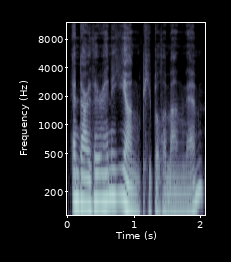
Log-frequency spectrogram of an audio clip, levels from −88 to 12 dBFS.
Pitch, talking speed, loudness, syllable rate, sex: 130 Hz, 230 wpm, -20 LUFS, 6.7 syllables/s, male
